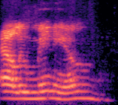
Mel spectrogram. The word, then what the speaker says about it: aluminium: Or as the Brits say, aluminium.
